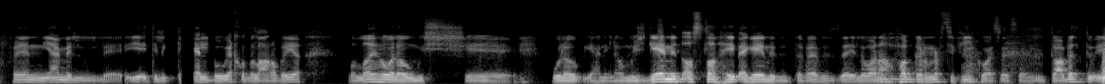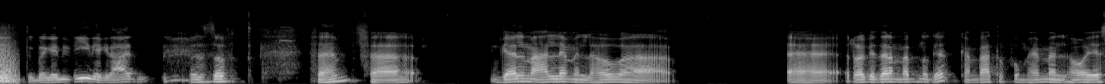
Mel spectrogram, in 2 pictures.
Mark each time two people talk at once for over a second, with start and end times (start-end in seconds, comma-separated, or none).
none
